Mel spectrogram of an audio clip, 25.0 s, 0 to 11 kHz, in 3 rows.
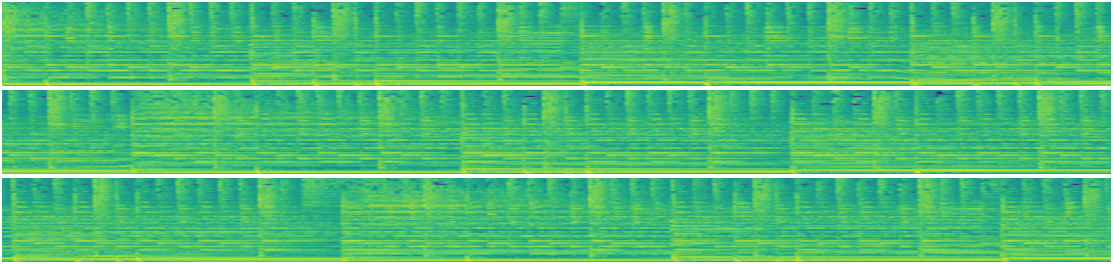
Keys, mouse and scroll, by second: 0.0-5.1 typing, 16.4 click, 17.3-18.1 typing, 20.1 click.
